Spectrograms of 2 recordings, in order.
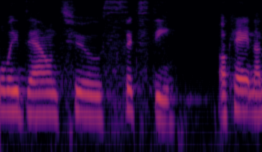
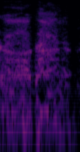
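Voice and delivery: soft whispered plea, retold; voiceless, hushed mock dread; breathed prayer; 12 dB quieter than usual. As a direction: re-enact a helpless gasped prayer under the breath. Retold fearful prayer before surgery.

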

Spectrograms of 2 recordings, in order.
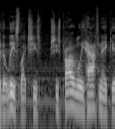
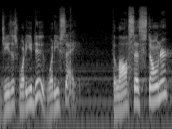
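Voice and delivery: higher, pushy challenge building louder; accusing Pharisees; 7 semitones higher, 6 dB louder than usual. Retold or imitated. Pharisees demanding an answer from Jesus, higher pushy challenge. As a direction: corner him with the question, rising in pitch and volume.

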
